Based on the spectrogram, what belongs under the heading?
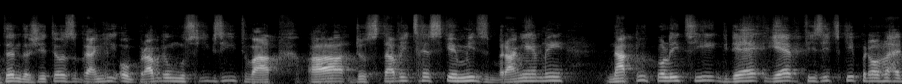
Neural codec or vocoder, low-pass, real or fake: codec, 16 kHz in and 24 kHz out, 0.8 kbps, FocalCodec, streaming, 65536 codes; 10.8 kHz; fake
